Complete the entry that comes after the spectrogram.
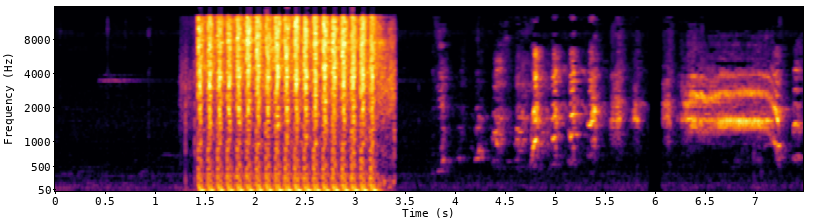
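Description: A very loud burst of rapid, evenly spaced shots like machine-gun fire, lasting about two seconds, starting about a second and a half in. It is followed by a scatter of short knocks and clatter, and a brief pitched sound near the end.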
